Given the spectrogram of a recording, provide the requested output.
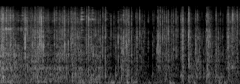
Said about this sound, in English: So the first thing I'm going to do is put 10 ounces of my chocolate chunks into a bowl.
